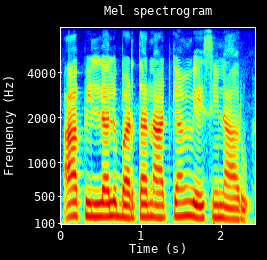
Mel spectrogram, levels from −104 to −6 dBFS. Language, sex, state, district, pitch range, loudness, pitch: Telugu, female, Telangana, Hyderabad, 185-205 Hz, -15 LUFS, 195 Hz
